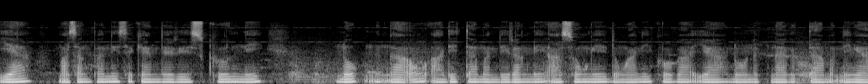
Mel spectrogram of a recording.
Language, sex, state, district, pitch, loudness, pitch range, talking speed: Garo, male, Meghalaya, West Garo Hills, 115 Hz, -17 LUFS, 115-120 Hz, 95 wpm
